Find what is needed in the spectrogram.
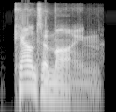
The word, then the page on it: countermine: British English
